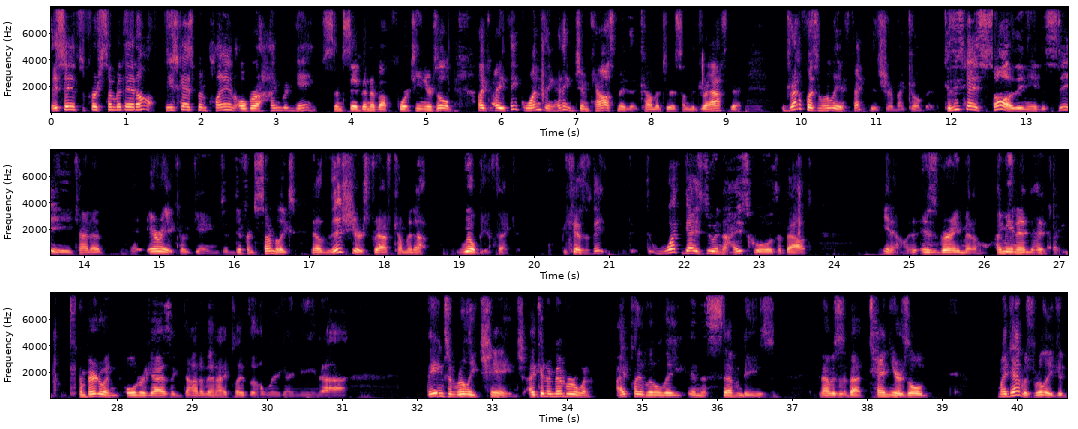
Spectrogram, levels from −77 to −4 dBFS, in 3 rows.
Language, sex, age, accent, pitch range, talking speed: English, male, 50-69, American, 120-180 Hz, 205 wpm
